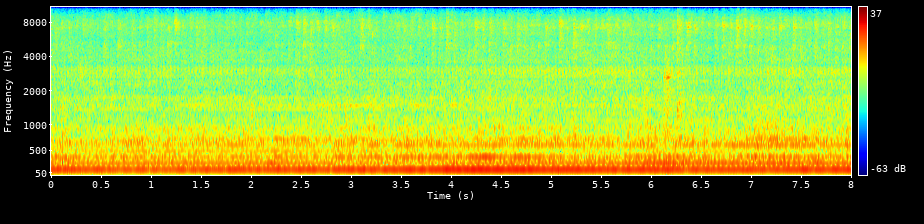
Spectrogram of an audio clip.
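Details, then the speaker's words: Garage door after Royal Purple MaxFilm applied to hinge joints: smooth, even opener hum with only faint roller patter, no creaks or squeaks; hinge joints were the main noise source, now super quiet. "Wow, there was a lot more noise coming out of those hinge joints than I would have guessed. That's super quiet. It hasn't been that quiet."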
